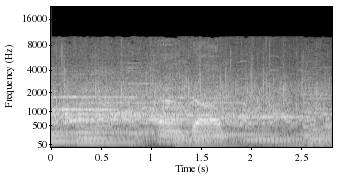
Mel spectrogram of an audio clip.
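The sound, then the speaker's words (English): A crowd claps and cheers to honor a pastor, a steady, dense wash of applause, with scattered shouts and whoops rising over the sustained noise for a few seconds. “Clap your hands for him.”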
